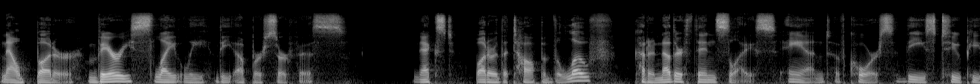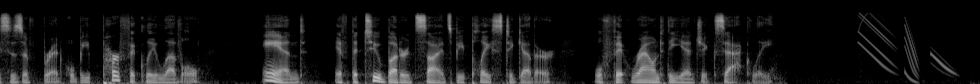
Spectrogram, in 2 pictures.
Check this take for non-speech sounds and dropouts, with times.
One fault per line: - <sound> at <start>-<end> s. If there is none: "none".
- chirp at 18.4-19.4 s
